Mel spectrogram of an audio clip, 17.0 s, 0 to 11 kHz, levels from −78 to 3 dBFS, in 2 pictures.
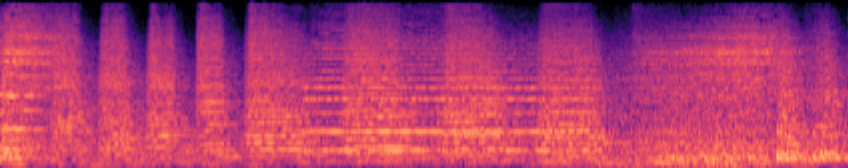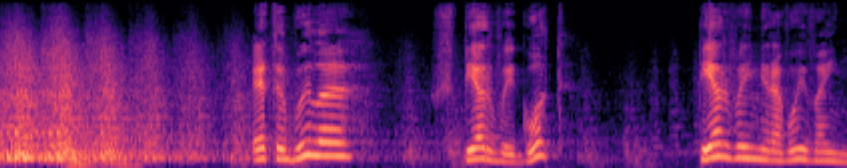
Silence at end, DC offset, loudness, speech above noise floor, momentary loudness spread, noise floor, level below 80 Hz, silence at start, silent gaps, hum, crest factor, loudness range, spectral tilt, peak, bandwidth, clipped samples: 0 s; under 0.1%; -16 LUFS; 31 dB; 12 LU; -48 dBFS; -42 dBFS; 0 s; none; none; 16 dB; 6 LU; -4 dB/octave; 0 dBFS; 10.5 kHz; under 0.1%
